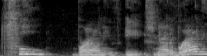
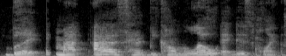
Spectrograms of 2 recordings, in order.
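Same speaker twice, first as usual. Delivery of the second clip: ordinary talk, nothing marked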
